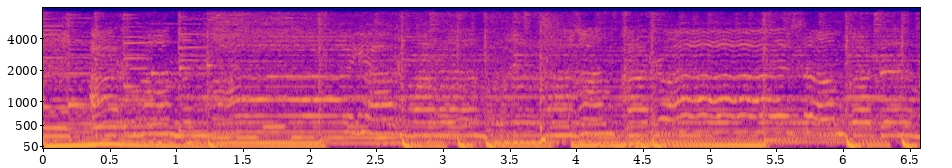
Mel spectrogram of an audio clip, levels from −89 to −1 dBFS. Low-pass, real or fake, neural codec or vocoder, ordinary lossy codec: 7.2 kHz; real; none; AAC, 48 kbps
